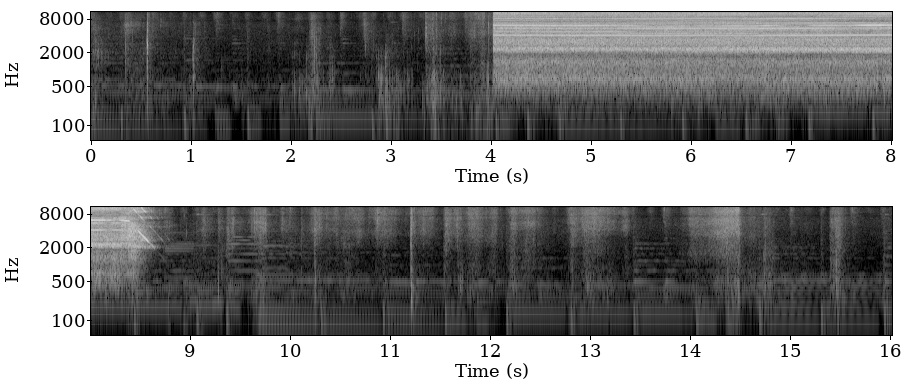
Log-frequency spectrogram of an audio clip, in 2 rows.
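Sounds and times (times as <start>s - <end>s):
background music: 0.0s - 16.0s
high-speed motor whining: 4.0s - 8.7s.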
